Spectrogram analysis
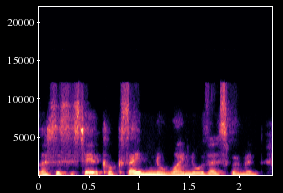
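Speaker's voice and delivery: plain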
